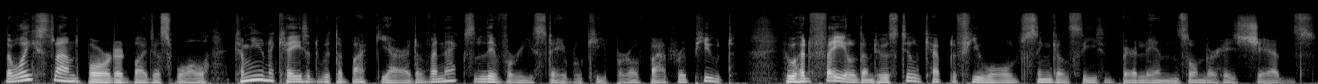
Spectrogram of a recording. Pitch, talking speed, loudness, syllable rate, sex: 110 Hz, 170 wpm, -23 LUFS, 4.5 syllables/s, male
